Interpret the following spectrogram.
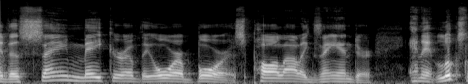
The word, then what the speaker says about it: Ouroboros: Ouroboros. Ouroboros. That's for the pronunciation cops who frequent the channel.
